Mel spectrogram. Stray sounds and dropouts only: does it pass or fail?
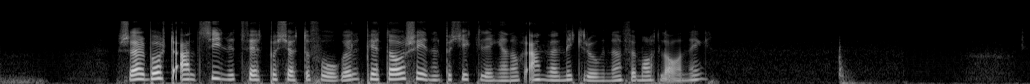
fail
